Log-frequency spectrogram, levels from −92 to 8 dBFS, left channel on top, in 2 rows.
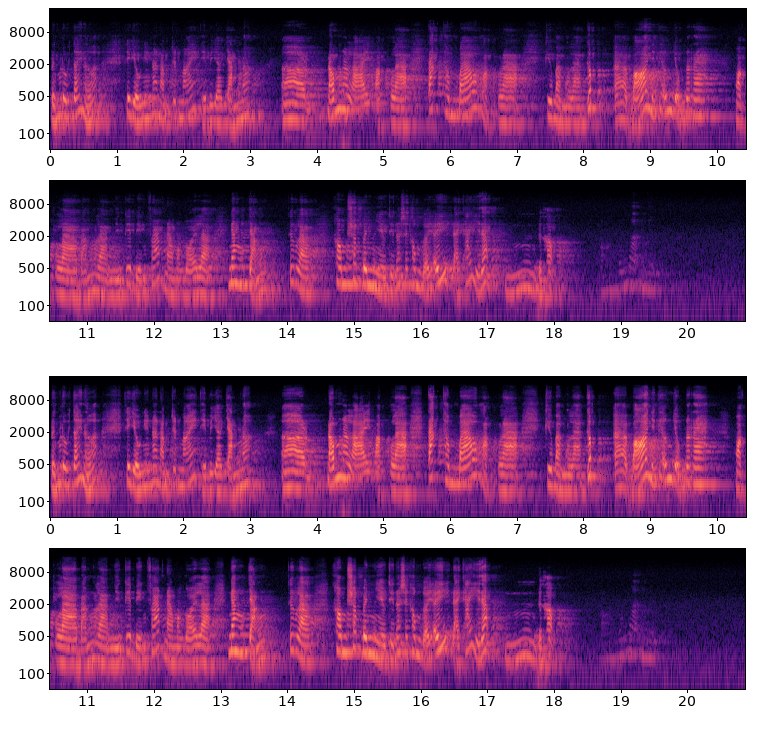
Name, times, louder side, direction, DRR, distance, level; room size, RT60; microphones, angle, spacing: voice 1, 0.0-3.0 3.5-8.1 8.4-9.9 10.3-13.7 14.0-18.0, right 3 dB, 60° right, 6 dB, 2.7 m, -25 dB
voice 2, 4.0-4.6 17.4-17.9 18.7-19.5, right 1 dB, 40° left, 5 dB, 7.2 m, -47 dB
26.0 x 25.5 x 8.5 m, 0.91 s
head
